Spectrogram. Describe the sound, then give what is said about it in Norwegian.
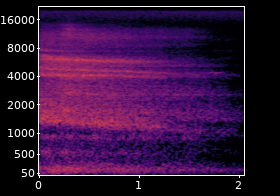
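A long, steady exhalation during a breathing exercise, a soft breathy rush of air lasting about two seconds and tapering slightly toward the end, with no talking. “Og så en lang utpust.”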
